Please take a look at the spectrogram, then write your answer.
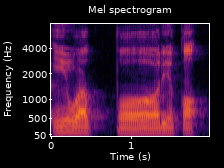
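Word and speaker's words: الطارق: Nah, teman-teman seringkali juga membaca di sini huruf ra-nya dibaca panjang. Was-samaa'i wat-tariq. Wat-tariq. Itu enggak. Ra-nya pendek ya.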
